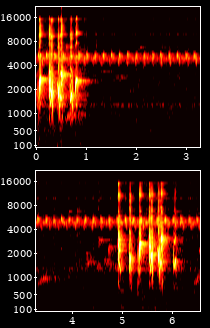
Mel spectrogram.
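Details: Red-whiskered bulbul giving two short bursts of rich, chortling notes about four seconds apart, each of four to five syllables, with a continuous faint high-pitched ticking in the background between phrases.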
